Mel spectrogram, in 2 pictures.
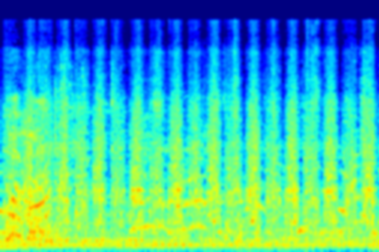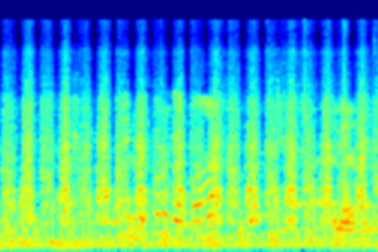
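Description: Hand saw cutting wood in steady, even strokes, about four or five scrapes a second.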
